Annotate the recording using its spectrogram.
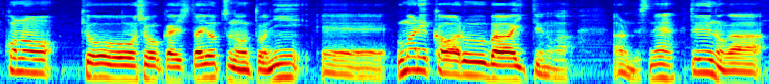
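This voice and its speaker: A man giving a casual pronunciation lesson, patiently explaining and slowly sounding out example syllables and words. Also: fairly high pitch. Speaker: English pronunciation teacher.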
